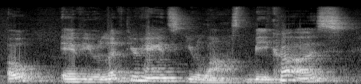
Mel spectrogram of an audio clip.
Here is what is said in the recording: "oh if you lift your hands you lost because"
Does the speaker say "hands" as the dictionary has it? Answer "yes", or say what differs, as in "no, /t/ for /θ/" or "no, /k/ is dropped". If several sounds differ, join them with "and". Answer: yes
